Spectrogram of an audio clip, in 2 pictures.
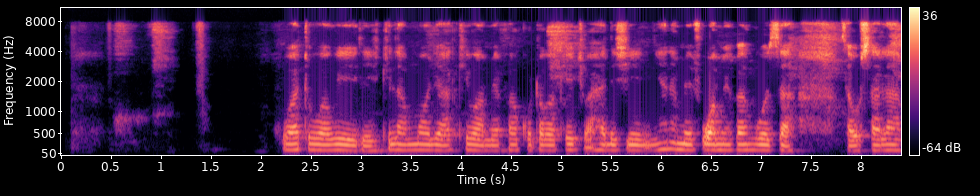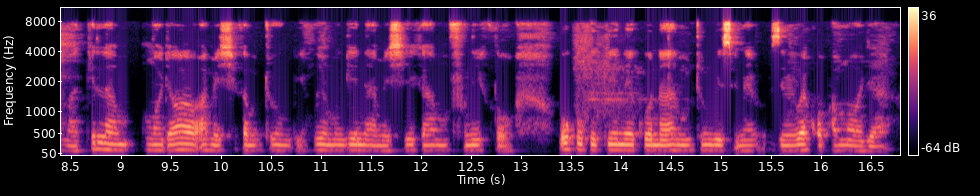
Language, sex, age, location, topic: Swahili, male, 25-35, Wajir, health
